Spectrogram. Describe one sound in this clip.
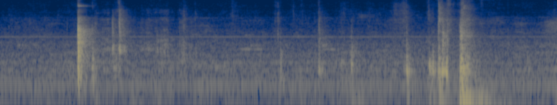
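A plastic lid clicks open and shut.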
